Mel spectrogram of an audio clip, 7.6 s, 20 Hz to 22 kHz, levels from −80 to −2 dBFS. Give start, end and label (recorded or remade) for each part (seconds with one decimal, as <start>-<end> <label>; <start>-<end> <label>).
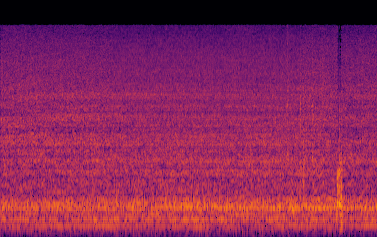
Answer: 0.0-2.2 recorded; 2.2-6.0 remade; 6.0-7.6 recorded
